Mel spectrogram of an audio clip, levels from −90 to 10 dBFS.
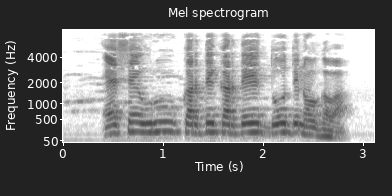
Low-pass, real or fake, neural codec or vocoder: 7.2 kHz; real; none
